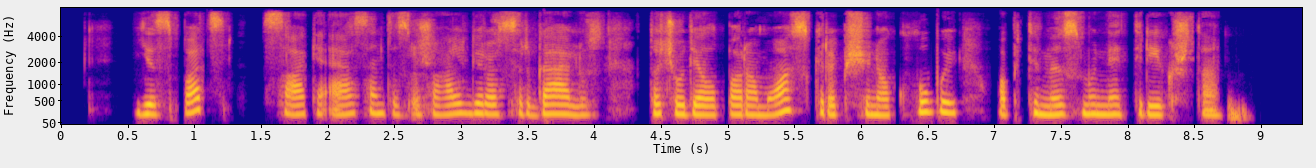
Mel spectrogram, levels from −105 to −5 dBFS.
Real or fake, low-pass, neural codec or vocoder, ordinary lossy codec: real; 7.2 kHz; none; AAC, 32 kbps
